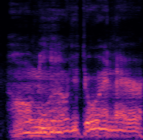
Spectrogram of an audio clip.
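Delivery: husky, raspy, smoky voice with a slow drawl. Imitating an actress's line from a trailer: raspy smoky voice. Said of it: "a raspy, kinda, like, smoky voice".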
